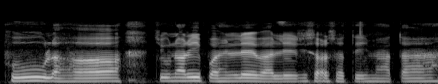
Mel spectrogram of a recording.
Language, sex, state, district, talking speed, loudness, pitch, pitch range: Hindi, male, Uttar Pradesh, Deoria, 95 wpm, -23 LUFS, 145 Hz, 140-155 Hz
